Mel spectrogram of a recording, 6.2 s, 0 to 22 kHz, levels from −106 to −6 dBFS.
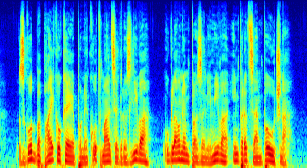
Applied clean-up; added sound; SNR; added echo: none; none; none; none.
